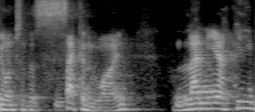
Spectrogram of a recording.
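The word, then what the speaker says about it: lagniappe: to the second wine lanyappy my pronunciation um you could say it like that yeah it's a new orleans word it's called lanyard which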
